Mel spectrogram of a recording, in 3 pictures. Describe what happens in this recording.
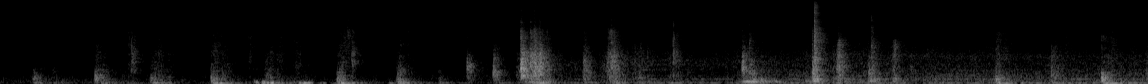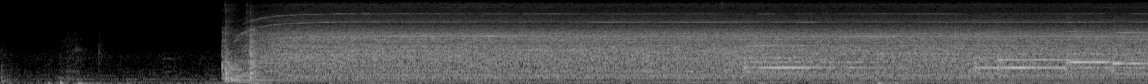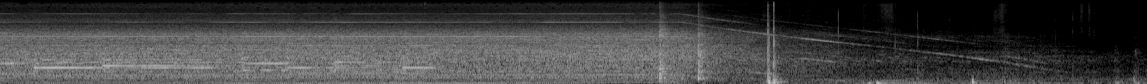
I walk up to the window, open the window, walk to the vacuum, turn on the vacuum, and then the phone starts ringing, the vacuum is running for a bit while the phone is ringing, the phone call stops and I turn off the vacuum.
